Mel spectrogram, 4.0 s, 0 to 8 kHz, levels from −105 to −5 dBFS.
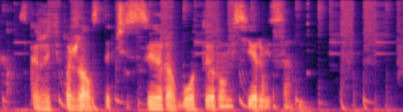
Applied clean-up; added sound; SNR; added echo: classical method log-MMSE.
